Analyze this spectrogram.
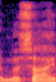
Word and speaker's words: Maasai: presented in chapter 6, the Maasai tribe. I'm pronouncing that correctly. Yes, you are.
